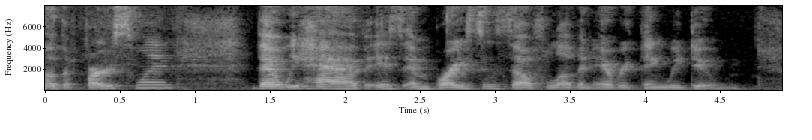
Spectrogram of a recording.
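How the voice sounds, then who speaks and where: Speaking at a moderate pace, a woman uses a normal speaking voice, fairly low in pitch with ordinary variation. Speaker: podcast co-host. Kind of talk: casual chat.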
